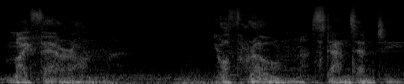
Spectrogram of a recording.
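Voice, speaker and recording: Someone whispers in a put-on character voice at a very slow pace. Loud background noise fills the recording. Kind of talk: epic fantasy game voice acting. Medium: video game. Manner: formal, deferential, ceremonious.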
